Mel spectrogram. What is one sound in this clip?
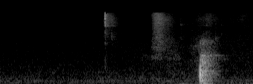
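Soap cracks and crumbles loudly near the end.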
